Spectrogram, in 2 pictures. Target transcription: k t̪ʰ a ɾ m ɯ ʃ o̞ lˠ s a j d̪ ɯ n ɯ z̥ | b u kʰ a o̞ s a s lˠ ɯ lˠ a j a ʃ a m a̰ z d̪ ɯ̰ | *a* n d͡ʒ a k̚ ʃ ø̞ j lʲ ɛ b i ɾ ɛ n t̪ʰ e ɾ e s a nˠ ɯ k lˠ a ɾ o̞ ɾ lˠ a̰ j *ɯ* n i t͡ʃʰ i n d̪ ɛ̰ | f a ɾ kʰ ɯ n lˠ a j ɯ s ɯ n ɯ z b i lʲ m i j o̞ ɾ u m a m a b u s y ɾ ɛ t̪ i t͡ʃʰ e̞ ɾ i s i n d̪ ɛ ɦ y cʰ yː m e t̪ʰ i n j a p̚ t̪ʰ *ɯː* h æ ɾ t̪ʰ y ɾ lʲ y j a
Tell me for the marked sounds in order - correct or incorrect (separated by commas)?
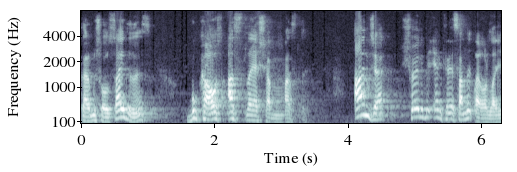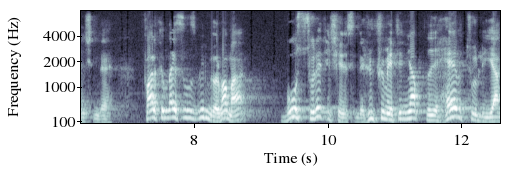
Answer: correct, correct, correct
